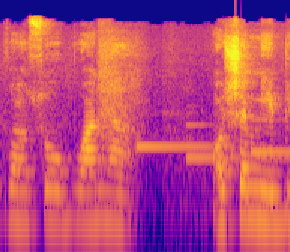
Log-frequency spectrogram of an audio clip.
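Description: A woman speaking for about a second, then background music with a few held single electronic tones.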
